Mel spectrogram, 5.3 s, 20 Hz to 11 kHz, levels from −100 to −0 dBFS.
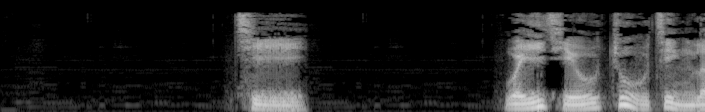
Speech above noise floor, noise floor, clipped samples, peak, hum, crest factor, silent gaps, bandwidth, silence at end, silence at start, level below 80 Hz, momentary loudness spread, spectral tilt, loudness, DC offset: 60 dB; -82 dBFS; under 0.1%; -6 dBFS; none; 22 dB; none; 8 kHz; 0 s; 1.8 s; -46 dBFS; 10 LU; -5 dB/octave; -23 LUFS; under 0.1%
